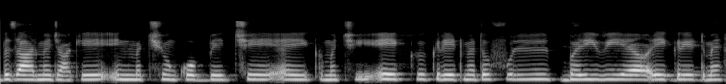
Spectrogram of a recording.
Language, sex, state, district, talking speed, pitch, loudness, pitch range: Hindi, female, Himachal Pradesh, Shimla, 180 wpm, 225 Hz, -17 LUFS, 220-230 Hz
